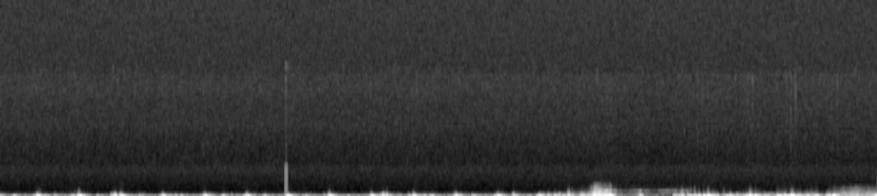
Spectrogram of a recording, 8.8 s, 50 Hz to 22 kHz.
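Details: Heartbeat auscultated with a stethoscope after a workout and squats: fast, strong beats at roughly 140 a minute, with brief handling noise; tachycardia after exercise.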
